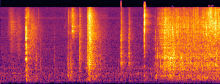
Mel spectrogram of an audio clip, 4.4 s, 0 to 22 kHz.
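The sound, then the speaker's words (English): An electric blender blends a salad dressing made with balsamic vinegar, starting after a few scattered knocks and clatters, then settling into a loud, steady whirring drone. “So add 1 tablespoon of that. And 1 tablespoon of balsamic vinegar. And now we're gonna blend it up.”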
